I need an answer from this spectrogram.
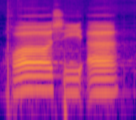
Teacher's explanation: kha tebal karena di sini ada mad tabi'i 2 harakat, khasi'a, mad tabi'i, khasi'awa.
